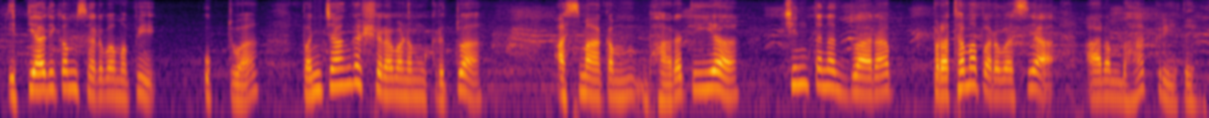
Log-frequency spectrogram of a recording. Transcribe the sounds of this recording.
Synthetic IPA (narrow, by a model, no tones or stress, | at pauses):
it̪jaːd̪ʱikɐmsɐɾʋɐmɐpi | uk̚t̪ʋa | pɐɲt͡ʃaːŋɡɐʃɐɾɐʋɐɳɐmkɾɪt̪ʋɐ | ɐ̰smaːkɐmbʱaːɾɐt̪iːjɐ | t͡ʃint̪ɐnɐd̪ʋaːɾaː | pɾɐt̪ʰɐmɐpɐɾʋɐsja̰a̰ːɾɐmbʱaːkɾijɐt̪eː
